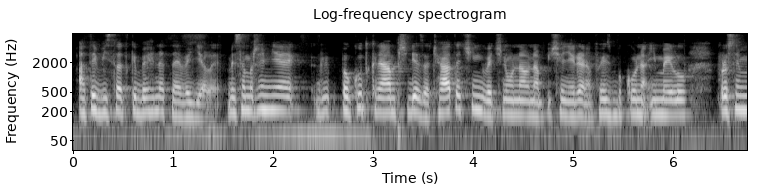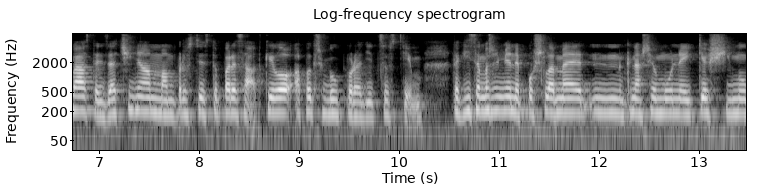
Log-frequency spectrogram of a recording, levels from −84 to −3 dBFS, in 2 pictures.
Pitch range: 170-195 Hz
